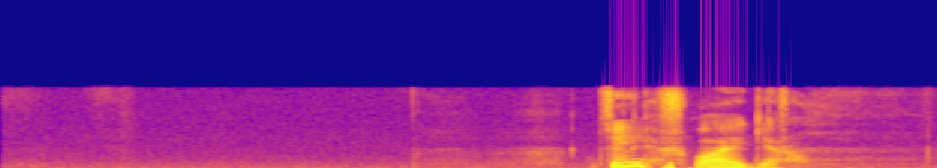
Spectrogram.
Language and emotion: Russian, sad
